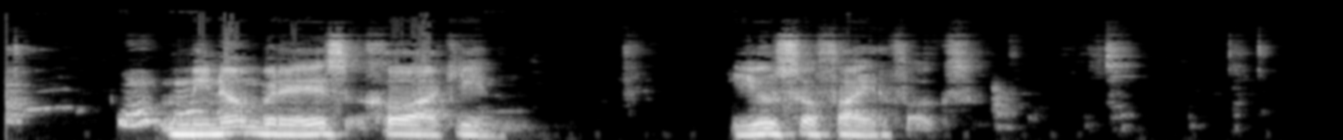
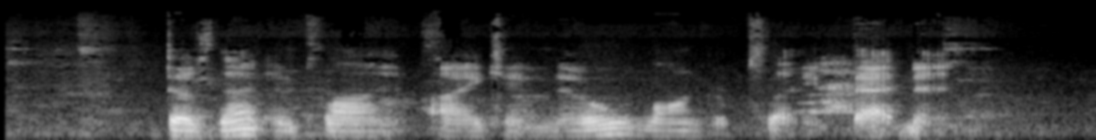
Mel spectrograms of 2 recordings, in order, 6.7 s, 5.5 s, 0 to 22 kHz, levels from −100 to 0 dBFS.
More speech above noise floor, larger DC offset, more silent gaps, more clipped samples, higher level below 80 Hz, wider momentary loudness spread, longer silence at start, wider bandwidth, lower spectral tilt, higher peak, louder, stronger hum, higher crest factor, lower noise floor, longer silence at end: about the same, 36 dB vs 37 dB; neither; first, 2.90-2.97 s, 3.03-3.08 s, 3.36-3.63 s vs none; neither; first, -50 dBFS vs -58 dBFS; first, 22 LU vs 15 LU; second, 0.05 s vs 0.4 s; second, 9.4 kHz vs 13 kHz; second, -4.5 dB/octave vs -6.5 dB/octave; about the same, 0 dBFS vs -2 dBFS; first, -13 LUFS vs -21 LUFS; neither; about the same, 16 dB vs 20 dB; second, -49 dBFS vs -57 dBFS; first, 1.1 s vs 0.75 s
